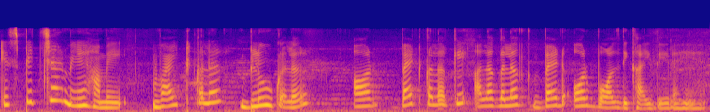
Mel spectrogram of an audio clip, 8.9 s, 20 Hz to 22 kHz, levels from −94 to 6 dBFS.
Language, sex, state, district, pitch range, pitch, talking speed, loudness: Hindi, female, Rajasthan, Jaipur, 195-290 Hz, 245 Hz, 140 wpm, -15 LUFS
